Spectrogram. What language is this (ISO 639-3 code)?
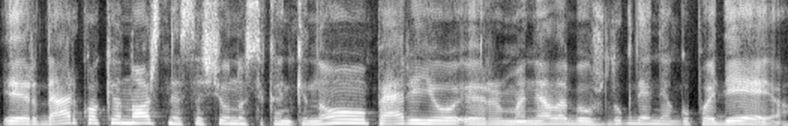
lit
